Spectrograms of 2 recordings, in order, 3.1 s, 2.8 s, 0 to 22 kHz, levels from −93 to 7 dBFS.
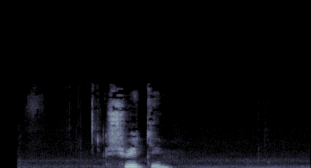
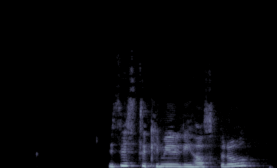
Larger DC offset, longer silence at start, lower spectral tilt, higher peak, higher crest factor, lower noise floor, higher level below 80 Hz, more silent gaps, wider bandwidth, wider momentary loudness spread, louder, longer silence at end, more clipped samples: neither; about the same, 1.05 s vs 1.1 s; about the same, -3.5 dB/octave vs -3.5 dB/octave; first, -12 dBFS vs -20 dBFS; first, 22 dB vs 16 dB; second, -67 dBFS vs under -90 dBFS; about the same, -82 dBFS vs -84 dBFS; neither; about the same, 11 kHz vs 11 kHz; first, 19 LU vs 8 LU; first, -29 LUFS vs -35 LUFS; first, 1.45 s vs 0.25 s; neither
